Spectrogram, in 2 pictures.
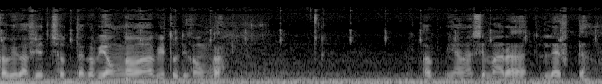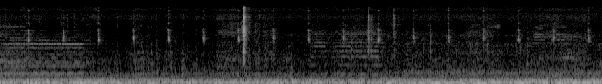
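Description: A car engine hums low and steady while driving.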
